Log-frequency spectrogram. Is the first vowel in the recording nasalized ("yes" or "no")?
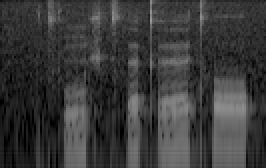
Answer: yes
